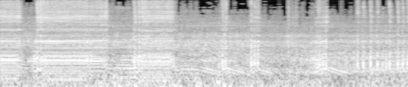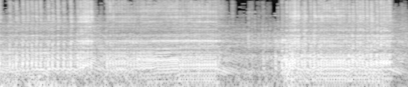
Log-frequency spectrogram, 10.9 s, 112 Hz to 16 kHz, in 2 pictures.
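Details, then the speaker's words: 1989 Kawasaki KX80 big-bore 110 two-stroke at full throttle: revs climb and fall in bursts but never clear sharply into the power band, bogging; owner suspects jetting or something slightly off, unconfirmed. "I went through everything I don't know what it could be either jetting or something's a little bit off"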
